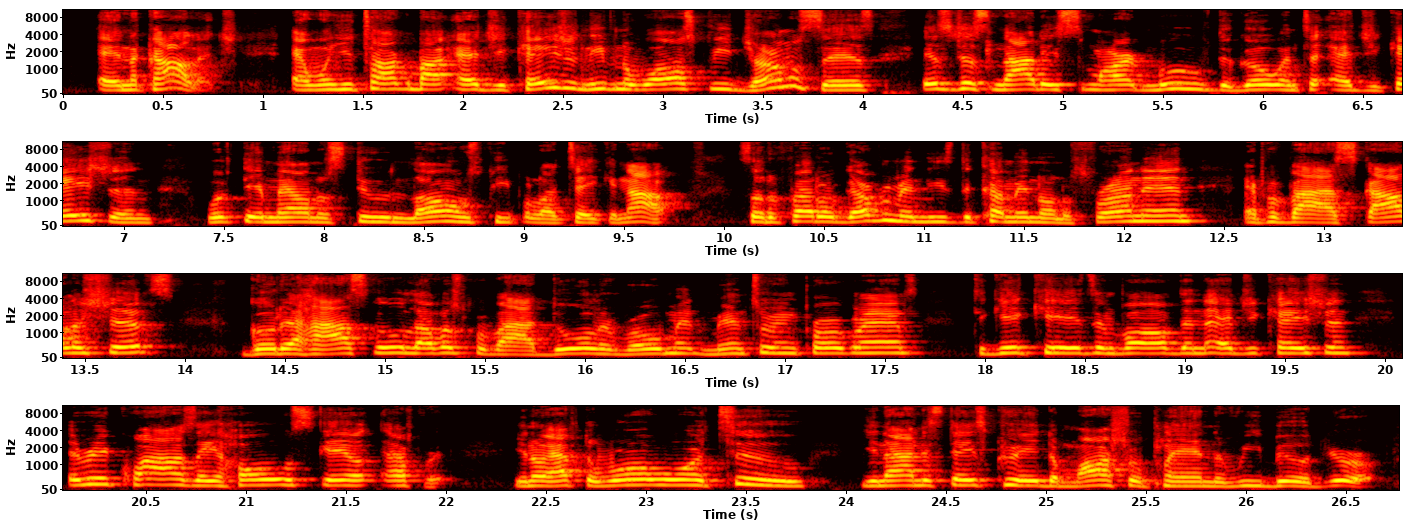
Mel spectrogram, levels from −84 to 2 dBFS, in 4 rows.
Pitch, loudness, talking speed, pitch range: 195 Hz, -26 LUFS, 195 wpm, 180-210 Hz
